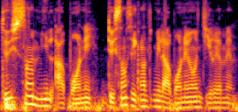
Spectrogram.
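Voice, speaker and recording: A man's fairly low voice at a very fast pace, with ordinary pitch variation, over noticeable background noise. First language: not French (speaking French). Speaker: YouTuber commentator. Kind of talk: casual video commentary.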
